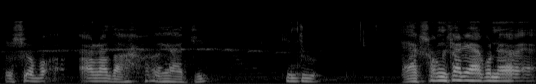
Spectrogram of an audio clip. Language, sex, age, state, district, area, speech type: Bengali, male, 60+, West Bengal, Darjeeling, rural, spontaneous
